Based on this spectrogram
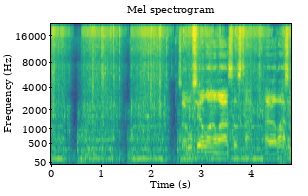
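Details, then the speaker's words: Maytag Bravos high-efficiency top-load washer on Normal wash, after the hub was repaired with JB Weld: a steady low motor hum with short regular pauses about once a second as the agitator reverses. Normal agitation. "when it agitates they actually go opposite directions and if you've never seen one of these run it's kind of neat having a glass top"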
